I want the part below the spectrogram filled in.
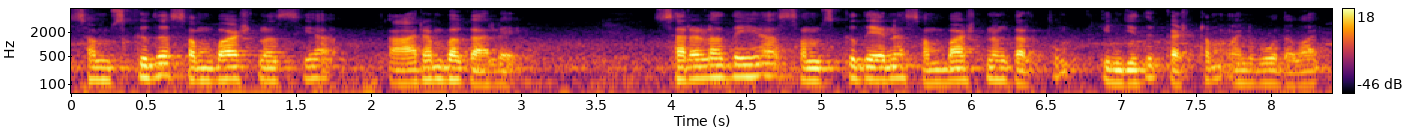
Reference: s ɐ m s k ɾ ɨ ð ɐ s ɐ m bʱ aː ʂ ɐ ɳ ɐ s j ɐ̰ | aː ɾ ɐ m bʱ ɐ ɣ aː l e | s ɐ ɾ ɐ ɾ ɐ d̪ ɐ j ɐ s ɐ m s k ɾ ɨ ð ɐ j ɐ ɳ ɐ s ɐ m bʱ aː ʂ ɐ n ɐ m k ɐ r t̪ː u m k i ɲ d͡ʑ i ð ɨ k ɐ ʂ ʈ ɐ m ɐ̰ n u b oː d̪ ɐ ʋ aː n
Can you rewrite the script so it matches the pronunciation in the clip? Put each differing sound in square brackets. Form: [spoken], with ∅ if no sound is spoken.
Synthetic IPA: s ɐ m s k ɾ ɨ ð ɐ s ɐ m bʱ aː ʂ ɐ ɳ ɐ s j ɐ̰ | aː ɾ ɐ m bʱ ɐ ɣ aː l e | s ɐ ɾ ɐ [ɭ] ɐ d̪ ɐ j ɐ s ɐ m s k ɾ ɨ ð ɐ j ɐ [n] ɐ s ɐ m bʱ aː ʂ ɐ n ɐ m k ɐ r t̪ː u m k i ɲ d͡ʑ i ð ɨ k ɐ ʂ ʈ ɐ m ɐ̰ n u b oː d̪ ɐ ʋ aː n

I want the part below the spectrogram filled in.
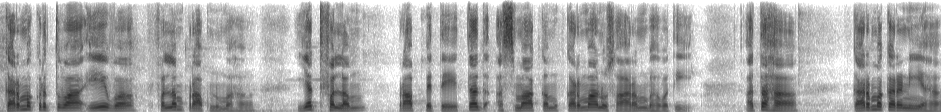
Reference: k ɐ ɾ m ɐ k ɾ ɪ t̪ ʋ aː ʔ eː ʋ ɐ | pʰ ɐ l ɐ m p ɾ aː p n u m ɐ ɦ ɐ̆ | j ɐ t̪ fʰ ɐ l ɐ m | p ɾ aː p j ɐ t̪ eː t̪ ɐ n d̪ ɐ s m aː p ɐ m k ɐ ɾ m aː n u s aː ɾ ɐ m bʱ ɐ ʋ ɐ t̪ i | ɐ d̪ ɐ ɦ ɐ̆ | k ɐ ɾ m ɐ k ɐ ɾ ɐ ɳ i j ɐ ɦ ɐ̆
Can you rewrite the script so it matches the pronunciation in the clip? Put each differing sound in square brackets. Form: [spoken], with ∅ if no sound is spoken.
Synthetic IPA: k ɐ ɾ m ɐ k ɾ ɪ t̪ ʋ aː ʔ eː ʋ ɐ | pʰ ɐ l ɐ m p ɾ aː p n u m ɐ ɦ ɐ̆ | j ɐ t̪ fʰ ɐ l ɐ m | p ɾ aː p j ɐ t̪ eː t̪ ɐ [∅] d̪ ɐ s m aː [k] ɐ m k ɐ ɾ m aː n u s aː ɾ ɐ m bʱ ɐ ʋ ɐ t̪ i | ɐ [t̪] ɐ ɦ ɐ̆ | k ɐ ɾ m ɐ k ɐ ɾ ɐ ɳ i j ɐ ɦ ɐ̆

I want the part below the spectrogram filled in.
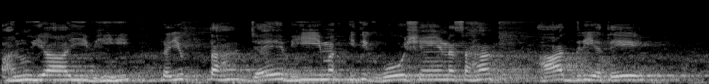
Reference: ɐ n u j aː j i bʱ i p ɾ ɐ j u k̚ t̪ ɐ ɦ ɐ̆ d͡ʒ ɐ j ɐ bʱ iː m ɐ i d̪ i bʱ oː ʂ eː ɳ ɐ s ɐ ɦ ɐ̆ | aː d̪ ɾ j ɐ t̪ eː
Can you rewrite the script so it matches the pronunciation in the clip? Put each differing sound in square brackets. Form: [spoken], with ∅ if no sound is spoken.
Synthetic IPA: ɐ n u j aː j i bʱ i p ɾ ɐ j u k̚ t̪ ɐ ɦ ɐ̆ d͡ʒ ɐ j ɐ bʱ iː m ɐ i [t̪] i [ɡʱ] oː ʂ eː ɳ ɐ s ɐ ɦ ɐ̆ | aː d̪ ɾ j ɐ t̪ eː

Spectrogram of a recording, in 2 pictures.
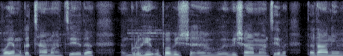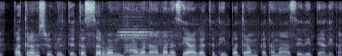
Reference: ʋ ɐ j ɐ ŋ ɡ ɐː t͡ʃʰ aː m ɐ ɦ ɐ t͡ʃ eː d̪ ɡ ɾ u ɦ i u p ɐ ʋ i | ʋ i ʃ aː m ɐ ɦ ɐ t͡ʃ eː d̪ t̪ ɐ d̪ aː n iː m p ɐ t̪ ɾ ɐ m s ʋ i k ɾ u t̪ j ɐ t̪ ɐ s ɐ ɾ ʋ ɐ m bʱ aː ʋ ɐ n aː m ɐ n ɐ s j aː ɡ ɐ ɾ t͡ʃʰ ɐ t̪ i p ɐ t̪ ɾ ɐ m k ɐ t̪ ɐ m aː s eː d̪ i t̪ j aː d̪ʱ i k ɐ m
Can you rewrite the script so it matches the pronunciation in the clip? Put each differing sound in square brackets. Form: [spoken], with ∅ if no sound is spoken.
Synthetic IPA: ʋ ɐ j ɐ [m] ɡ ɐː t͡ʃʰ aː m ɐ ɦ ɐ t͡ʃ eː d̪ ɡ ɾ u ɦ i u p ɐ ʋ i | ʋ i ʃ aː m ɐ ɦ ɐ t͡ʃ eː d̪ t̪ ɐ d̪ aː n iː m p ɐ t̪ ɾ ɐ m s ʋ i k ɾ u t̪ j ɐ t̪ ɐ s ɐ ɾ ʋ ɐ m bʱ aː ʋ ɐ n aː m ɐ n ɐ s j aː ɡ ɐ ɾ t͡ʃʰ ɐ t̪ i p ɐ t̪ ɾ ɐ m k ɐ [t̪ʰ] ɐ m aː s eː d̪ i t̪ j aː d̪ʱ i k ɐ m

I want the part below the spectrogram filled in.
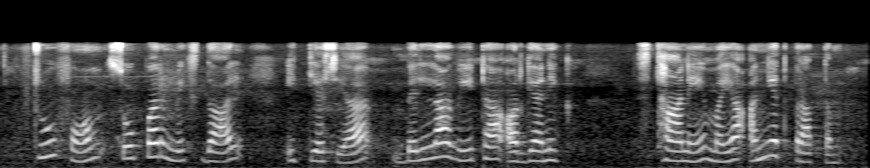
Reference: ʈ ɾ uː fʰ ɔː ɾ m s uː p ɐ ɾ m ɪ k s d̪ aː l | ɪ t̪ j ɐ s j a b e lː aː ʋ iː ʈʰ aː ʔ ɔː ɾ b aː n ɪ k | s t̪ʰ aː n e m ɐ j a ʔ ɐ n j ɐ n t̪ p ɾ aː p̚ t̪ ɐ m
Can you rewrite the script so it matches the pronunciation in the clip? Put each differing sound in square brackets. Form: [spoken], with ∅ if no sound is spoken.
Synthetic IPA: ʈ ɾ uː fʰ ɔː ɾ m s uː p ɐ ɾ m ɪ k s d̪ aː l | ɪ t̪ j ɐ s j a b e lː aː ʋ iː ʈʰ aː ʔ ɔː ɾ [ɡ] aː n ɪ k | s t̪ʰ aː n e m ɐ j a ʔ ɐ n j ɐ [∅] t̪ p ɾ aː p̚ t̪ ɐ m

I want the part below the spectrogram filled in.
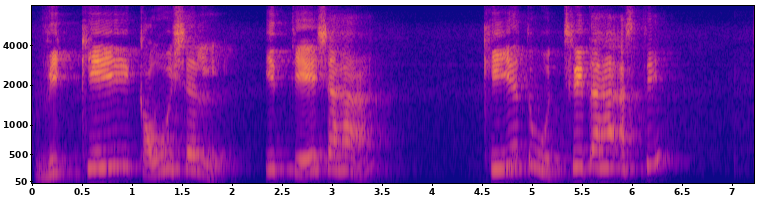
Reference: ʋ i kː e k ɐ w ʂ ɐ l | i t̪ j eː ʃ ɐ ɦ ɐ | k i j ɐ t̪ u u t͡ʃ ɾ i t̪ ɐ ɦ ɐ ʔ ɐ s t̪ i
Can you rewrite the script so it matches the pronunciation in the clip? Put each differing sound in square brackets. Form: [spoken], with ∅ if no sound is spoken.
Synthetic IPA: ʋ i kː [i] k ɐ w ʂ ɐ l | i t̪ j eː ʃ ɐ ɦ ɐ | k i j ɐ t̪ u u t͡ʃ ɾ i t̪ ɐ ɦ ɐ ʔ ɐ s t̪ i

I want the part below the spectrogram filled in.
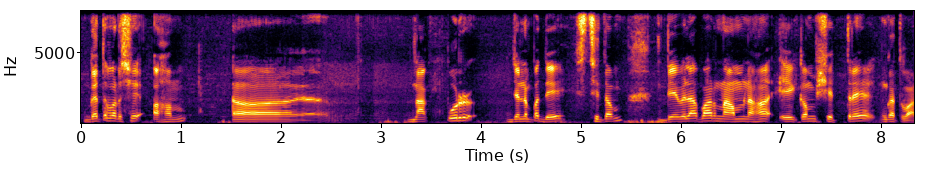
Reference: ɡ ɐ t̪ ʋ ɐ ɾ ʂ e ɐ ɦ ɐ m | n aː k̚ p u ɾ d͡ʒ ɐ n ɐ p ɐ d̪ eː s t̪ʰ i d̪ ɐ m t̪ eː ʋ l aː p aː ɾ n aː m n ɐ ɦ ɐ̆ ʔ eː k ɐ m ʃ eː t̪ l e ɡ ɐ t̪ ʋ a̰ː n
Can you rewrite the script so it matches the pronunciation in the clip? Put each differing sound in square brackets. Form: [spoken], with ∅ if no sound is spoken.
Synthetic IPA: ɡ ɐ t̪ ʋ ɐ ɾ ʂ e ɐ ɦ ɐ m | n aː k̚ p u ɾ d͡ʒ ɐ n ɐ p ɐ d̪ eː s t̪ʰ i [t̪] ɐ m [d̪] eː ʋ l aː p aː ɾ n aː m n ɐ ɦ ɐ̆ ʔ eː k ɐ m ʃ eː t̪ [ɾ] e ɡ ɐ t̪ ʋ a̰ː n

